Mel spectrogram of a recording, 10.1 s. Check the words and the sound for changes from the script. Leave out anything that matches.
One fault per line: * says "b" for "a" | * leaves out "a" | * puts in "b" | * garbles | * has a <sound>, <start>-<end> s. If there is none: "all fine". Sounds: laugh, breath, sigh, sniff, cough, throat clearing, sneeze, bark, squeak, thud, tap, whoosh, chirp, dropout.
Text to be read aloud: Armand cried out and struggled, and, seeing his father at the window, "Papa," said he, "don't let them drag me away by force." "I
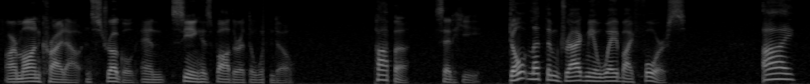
* has a dropout, 3.3-3.4 s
